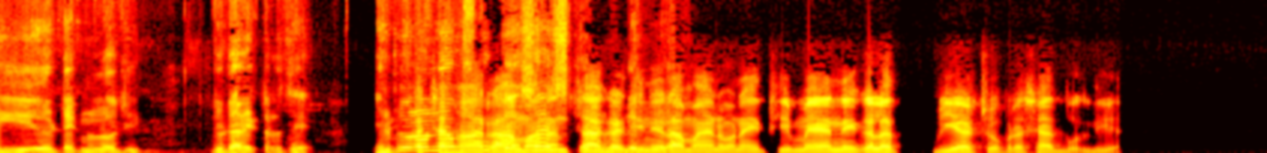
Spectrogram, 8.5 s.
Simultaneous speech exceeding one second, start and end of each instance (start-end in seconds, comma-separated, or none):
2.8-4.6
